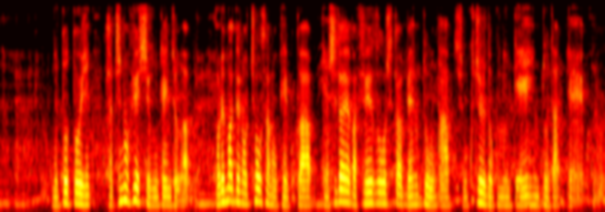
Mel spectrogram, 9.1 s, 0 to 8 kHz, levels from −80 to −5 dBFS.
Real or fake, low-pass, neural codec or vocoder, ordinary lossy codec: fake; 7.2 kHz; autoencoder, 22.05 kHz, a latent of 192 numbers a frame, VITS, trained on one speaker; Opus, 64 kbps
